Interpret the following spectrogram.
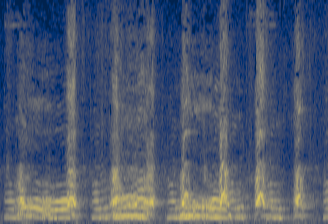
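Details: Five-month-old Treeing Walker Coonhound pup giving loud, harmonic bawling barks in short bursts about a second apart, some drawn out, while a man urges it on with shouts of encouragement.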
